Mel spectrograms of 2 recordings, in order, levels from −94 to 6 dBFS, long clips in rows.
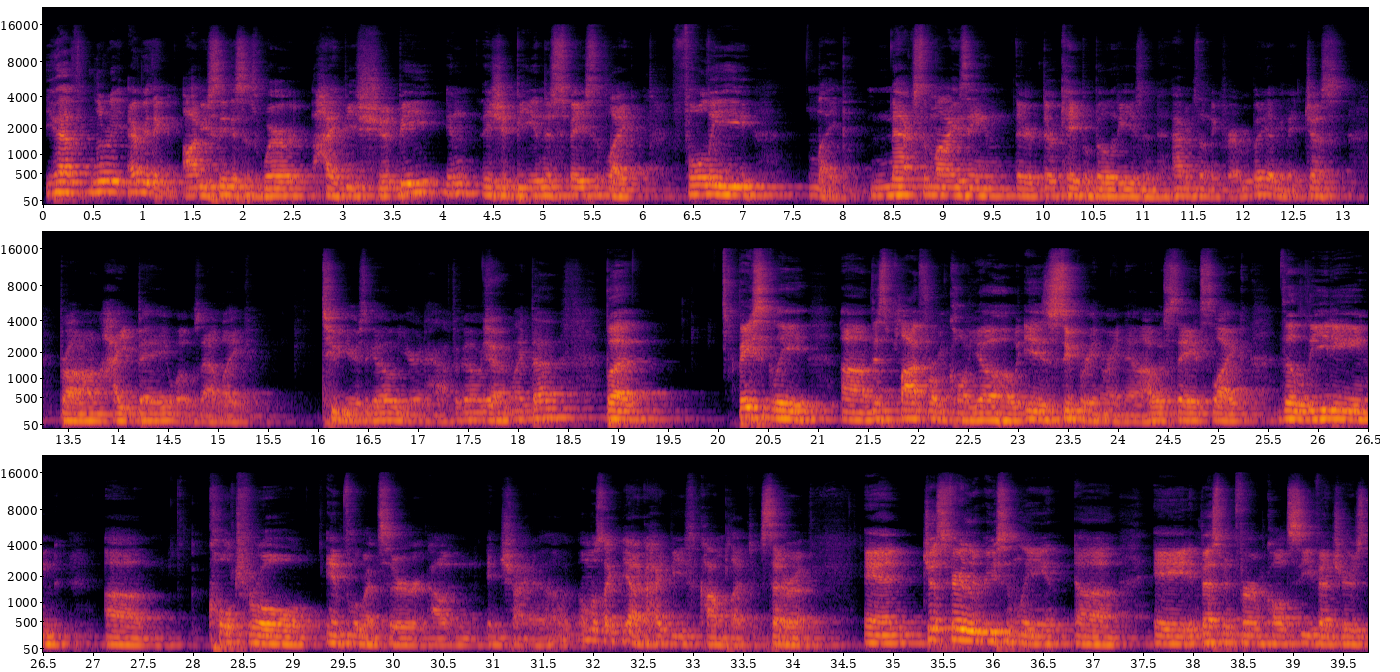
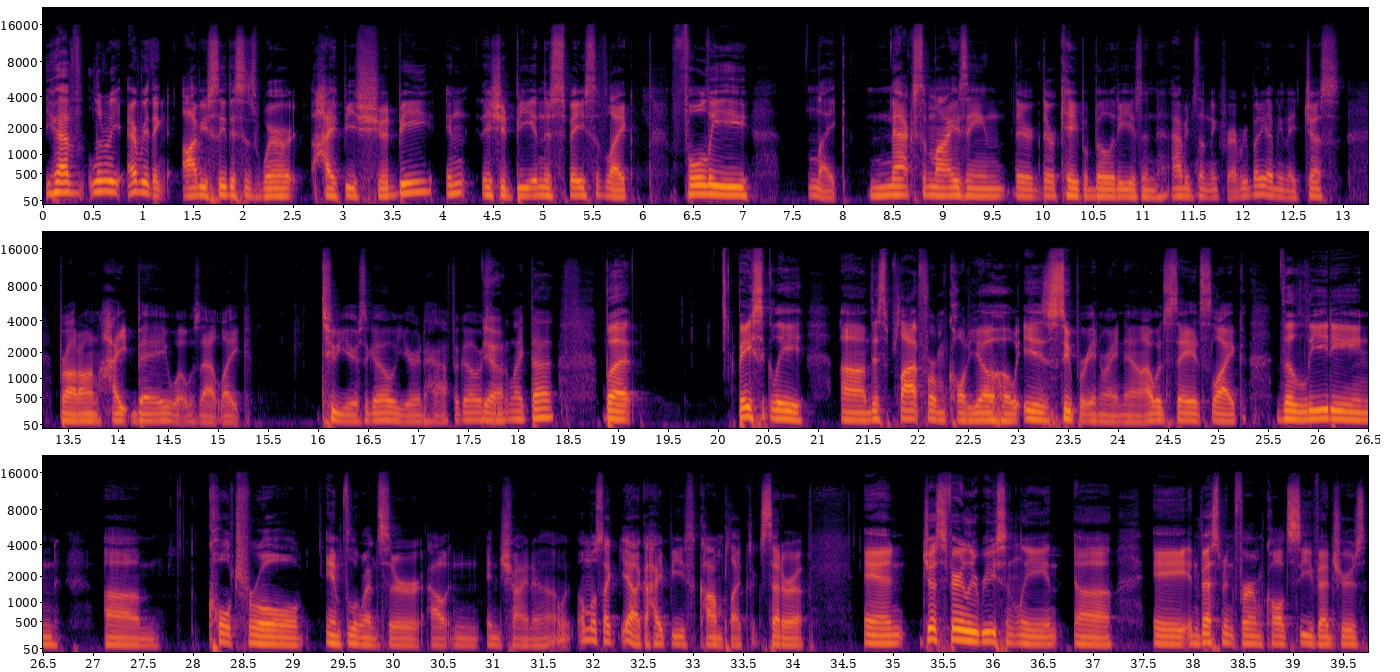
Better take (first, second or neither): second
